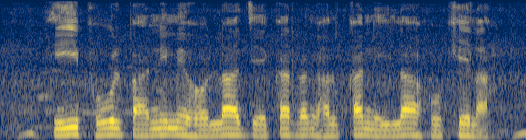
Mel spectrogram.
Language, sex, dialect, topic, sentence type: Bhojpuri, male, Northern, agriculture, statement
